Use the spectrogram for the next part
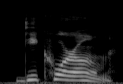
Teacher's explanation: Okay, then we have decorum, pronounced D-cor-R-U, with clear emphasis on that second syllable, K-O-R. Decorum.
